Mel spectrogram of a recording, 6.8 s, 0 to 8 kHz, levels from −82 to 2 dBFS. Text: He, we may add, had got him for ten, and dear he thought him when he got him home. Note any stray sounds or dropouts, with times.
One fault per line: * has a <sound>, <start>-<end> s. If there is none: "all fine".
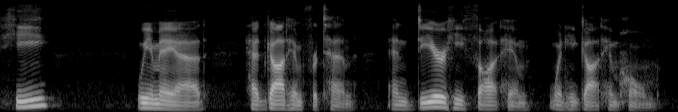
all fine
